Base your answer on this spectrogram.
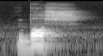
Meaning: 1. wood, forest 2. jungle, tropical rainforest 3. bunch, bouquet
- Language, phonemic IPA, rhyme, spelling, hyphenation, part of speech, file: Dutch, /bɔs/, -ɔs, bos, bos, noun, Nl-bos.ogg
